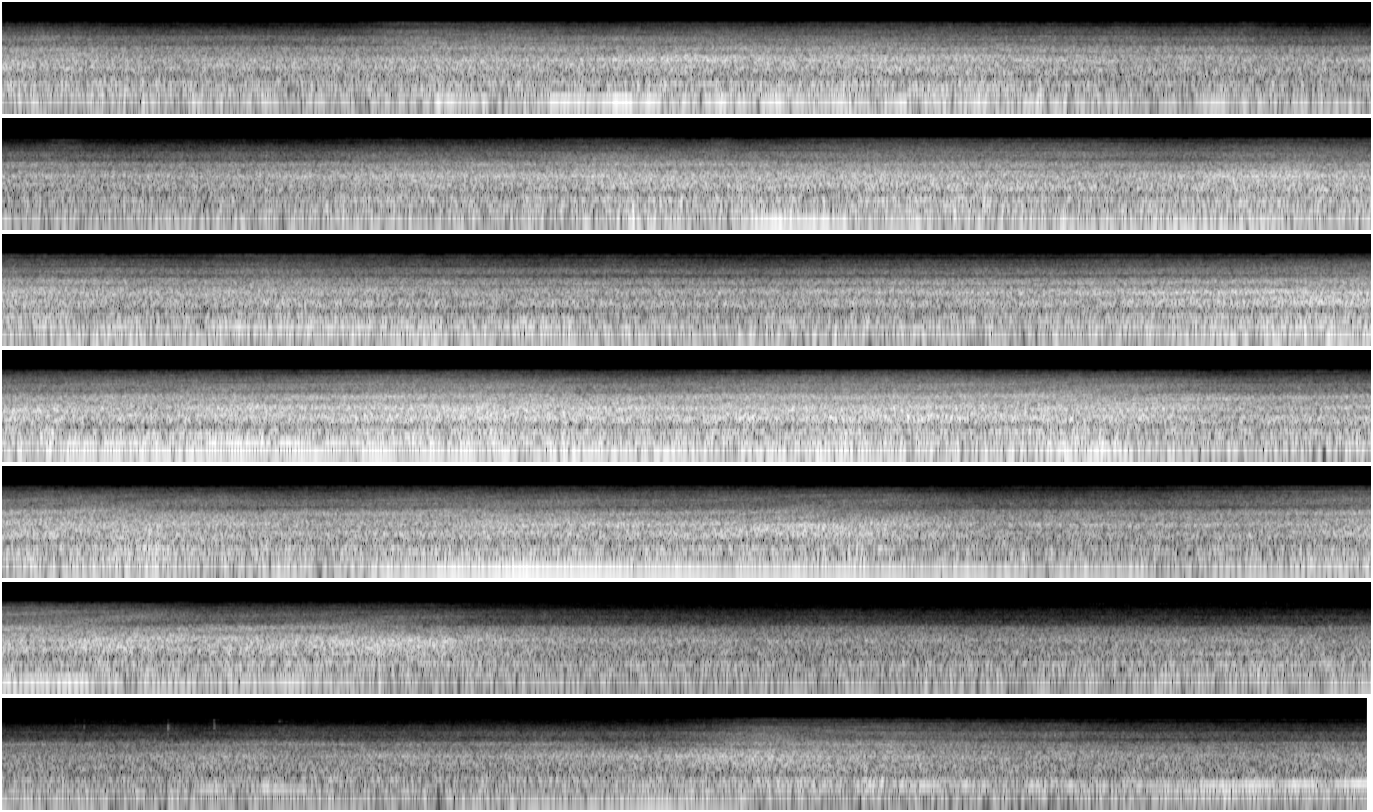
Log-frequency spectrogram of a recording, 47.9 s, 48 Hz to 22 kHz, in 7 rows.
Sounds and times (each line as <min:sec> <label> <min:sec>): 0:00.0 traffic 0:47.8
